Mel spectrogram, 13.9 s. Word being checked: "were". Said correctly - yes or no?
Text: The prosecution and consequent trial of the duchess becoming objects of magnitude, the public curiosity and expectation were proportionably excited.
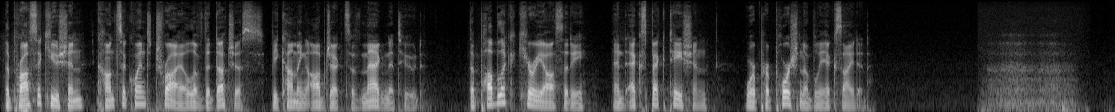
yes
